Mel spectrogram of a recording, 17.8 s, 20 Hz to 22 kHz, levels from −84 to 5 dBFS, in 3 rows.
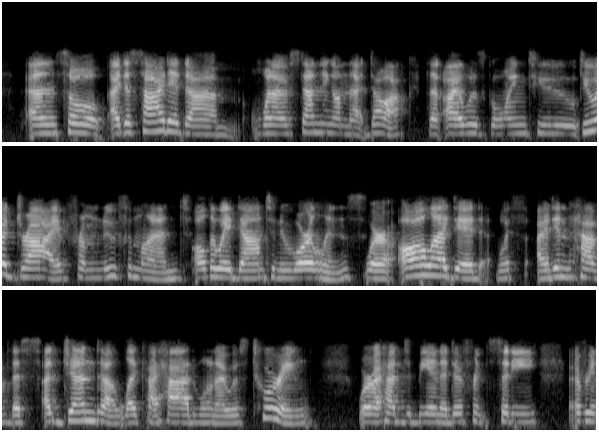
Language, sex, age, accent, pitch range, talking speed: English, female, 20-39, American, 185-220 Hz, 190 wpm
